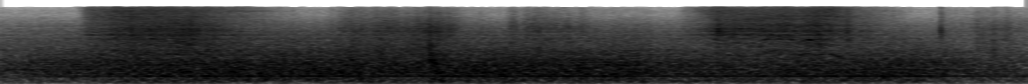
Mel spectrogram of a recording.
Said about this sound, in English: the machine picks up a fully grown jack pine out of the ground like a toothpick cuts the trees to a certain length that meets our technical specifications and zips them, debarks them, delimbs them, and then it cuts it to length.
